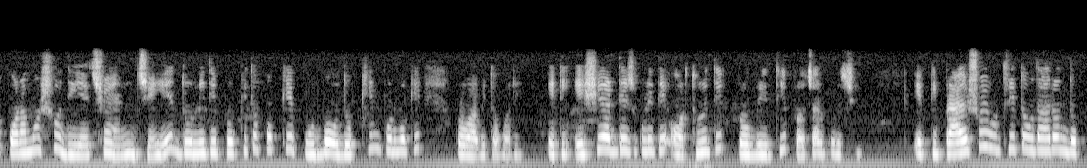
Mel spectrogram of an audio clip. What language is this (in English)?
Bangla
